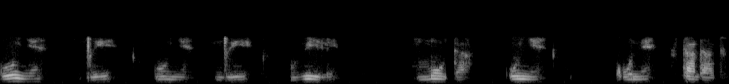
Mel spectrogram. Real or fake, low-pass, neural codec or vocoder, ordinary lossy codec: real; 3.6 kHz; none; none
